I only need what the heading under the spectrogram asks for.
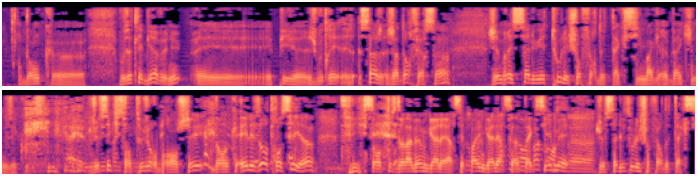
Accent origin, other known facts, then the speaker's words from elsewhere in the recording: Sétif, Sétif Province, Algeria; ça c'est une chanson de ma ville. De Sétif. Sétif, c'est ma ville natale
